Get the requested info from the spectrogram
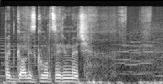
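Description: A man's voice speaking in a run of short phrases, the pitch bending up and down, falling quieter in the last half second.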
